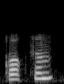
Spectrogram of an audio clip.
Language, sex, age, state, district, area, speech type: Assamese, female, 60+, Assam, Dibrugarh, rural, conversation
